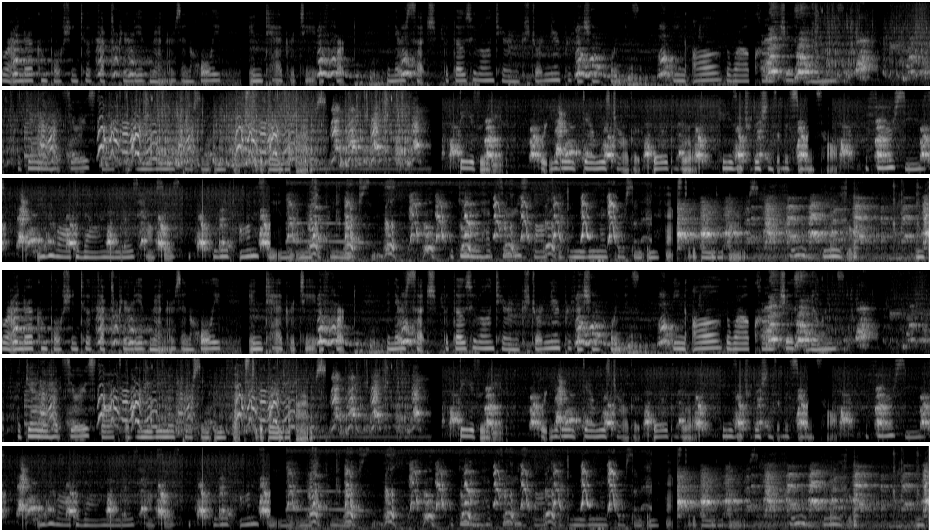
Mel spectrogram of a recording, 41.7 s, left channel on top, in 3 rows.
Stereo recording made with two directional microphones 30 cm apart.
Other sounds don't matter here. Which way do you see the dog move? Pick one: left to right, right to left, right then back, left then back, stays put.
right to left.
